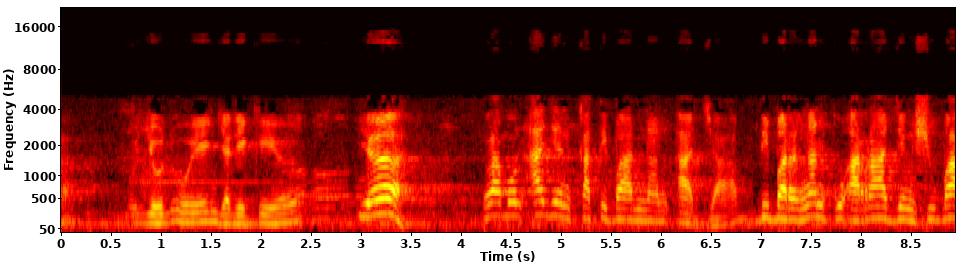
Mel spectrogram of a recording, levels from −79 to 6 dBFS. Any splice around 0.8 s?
yes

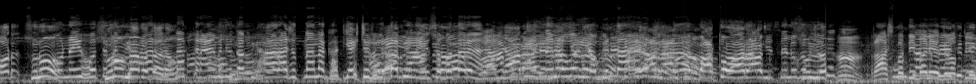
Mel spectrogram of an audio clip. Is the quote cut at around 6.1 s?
no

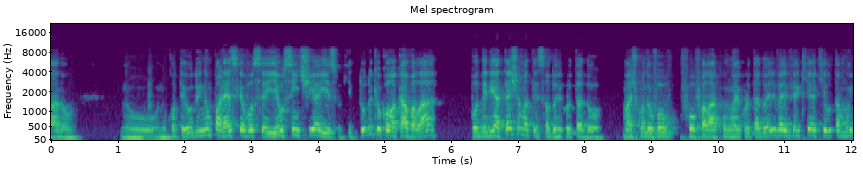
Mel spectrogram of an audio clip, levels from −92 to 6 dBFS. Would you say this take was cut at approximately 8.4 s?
yes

